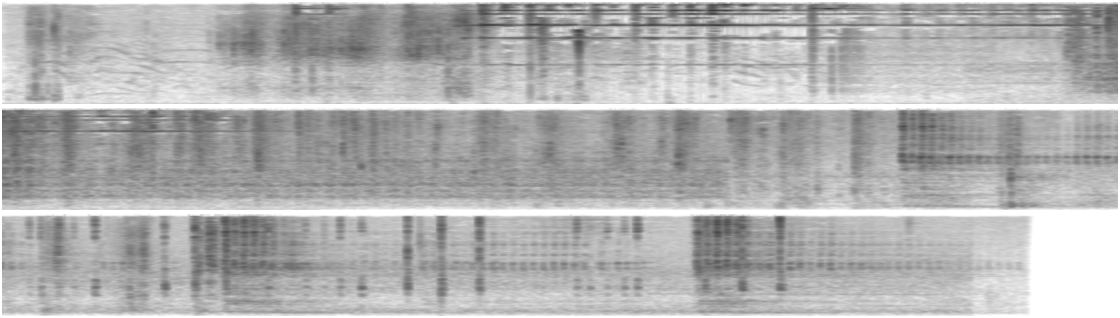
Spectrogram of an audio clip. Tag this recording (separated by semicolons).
Switzerland; TCR; soundscape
